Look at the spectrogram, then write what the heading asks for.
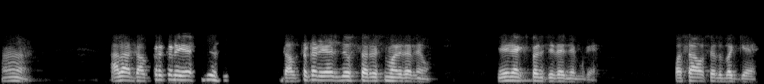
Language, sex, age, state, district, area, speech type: Kannada, male, 45-60, Karnataka, Belgaum, rural, conversation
